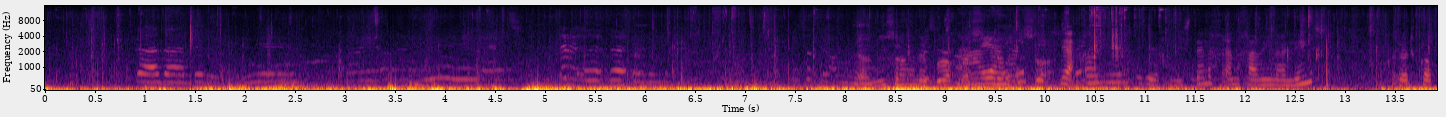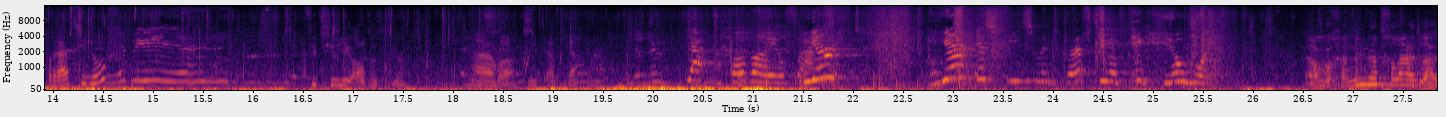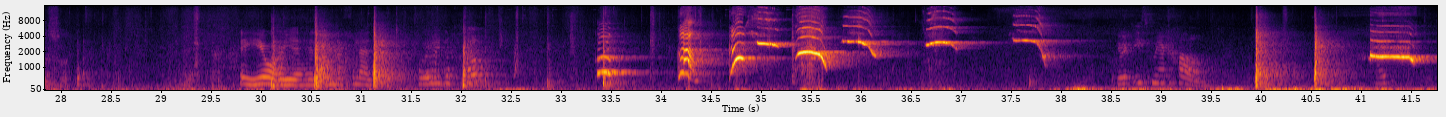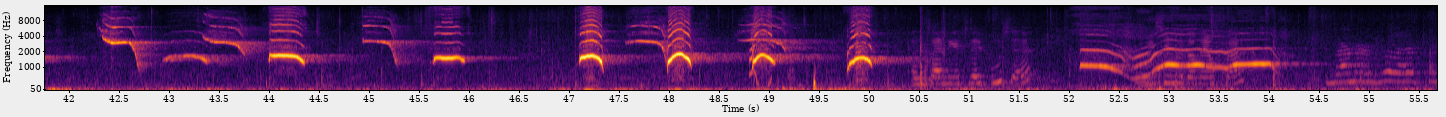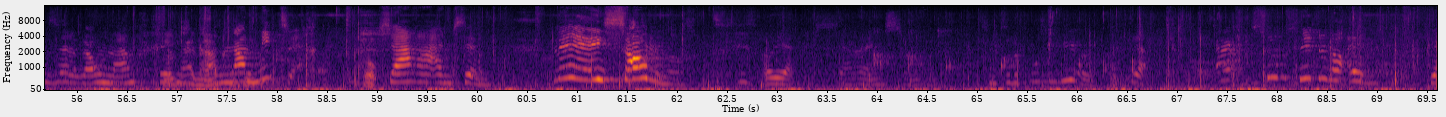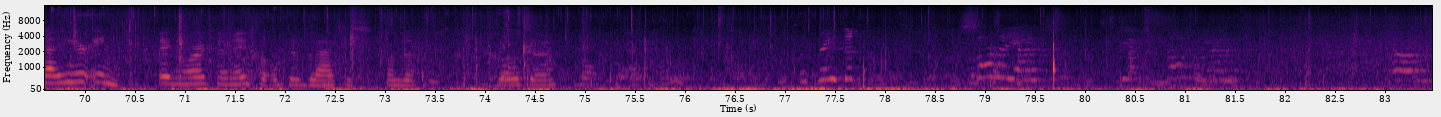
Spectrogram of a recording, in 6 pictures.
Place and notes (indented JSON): {
  "title": "Onderdoorgang Coöperatiehof, Amsterdam, Nederland - Onderdoorgang/ Passage",
  "date": "2013-09-10 15:00:00",
  "description": "(description in English below)\nDe onderdoorgang naar dit hofje is de perfecte plek om, zeker als kind zijnde, je gil kwaliteiten eens goed in te zetten...\nThe passage to the courtyard is the perfect place, especially for children, to show of your screaming qualities...",
  "latitude": "52.35",
  "longitude": "4.90",
  "altitude": "6",
  "timezone": "Europe/Amsterdam"
}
